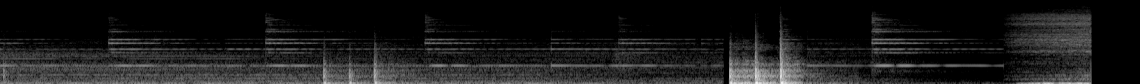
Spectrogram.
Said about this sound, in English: Apologies, some cunt setting off fireworks on the 10th of fucking April.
